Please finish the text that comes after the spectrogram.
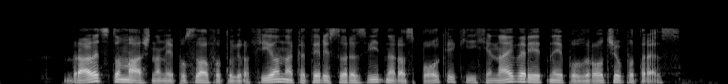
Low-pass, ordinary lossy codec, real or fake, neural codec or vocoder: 5.4 kHz; none; fake; codec, 16 kHz, 4 kbps, FreqCodec, larger model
